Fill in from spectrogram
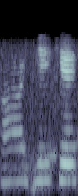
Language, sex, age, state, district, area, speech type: Hindi, female, 18-30, Madhya Pradesh, Harda, urban, conversation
